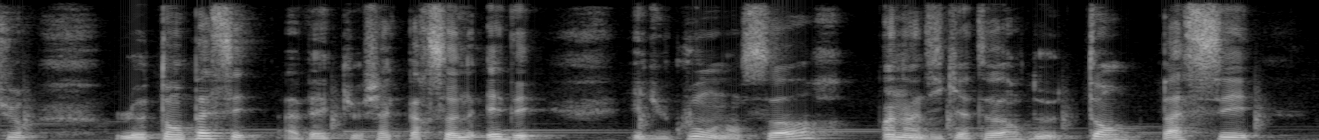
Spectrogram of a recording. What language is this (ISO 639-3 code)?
fra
